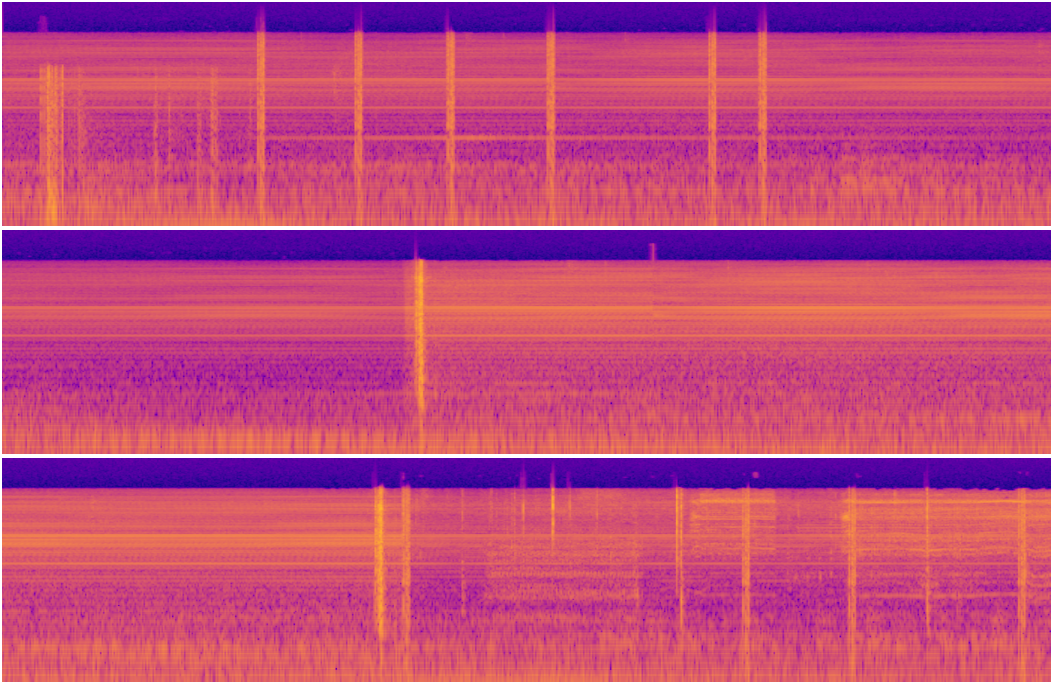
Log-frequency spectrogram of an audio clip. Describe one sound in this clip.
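A low electrical hum drones steadily.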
